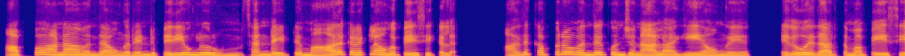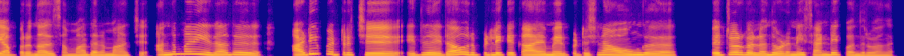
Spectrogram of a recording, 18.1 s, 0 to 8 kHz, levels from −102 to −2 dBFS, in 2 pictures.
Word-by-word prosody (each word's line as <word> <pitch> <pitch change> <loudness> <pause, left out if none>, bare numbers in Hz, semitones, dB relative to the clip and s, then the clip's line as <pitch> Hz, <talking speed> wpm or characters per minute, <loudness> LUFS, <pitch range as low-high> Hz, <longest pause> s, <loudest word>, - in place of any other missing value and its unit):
அப்போ 215 +7 -4
ஆனா 250 +1 +3 0.2
வந்து 215 +1 0
அவுங்க 195 -2 -1
ரெண்டு 200 +4 0
பெரியவங்களும் 250 +3 +3
ரொம் 180 -1 -4 0.2
சண்டையிட்டு 220 +3 0 0.2
மாதக்கணக்குல 275 - +1
அவங்க 220 -5 +1
பேசிக்கல. 200 -5 -1 0.6
அதுக்கப்பறம் 285 +6 -2
வந்து, 255 +2 +2
கொஞ்சம் 230 -2 +1
நாள் 205 +1 +3
ஆகி 200 +1 0 0.2
அவுங்க 195 0 -1
ஏ - - -4 0.4
ஏதோ 195 +4 0 0.2
எதார்த்தமா 215 0 +1 0.2
பேசி, 190 +5 -1
அப்பறம் 195 0 -4
தான் 205 - +2
அது 200 - -1
சமாதானமா 195 +2 -2
ஆச்சு. 175 - -9 0.2
அந்த 265 +4 +1
மாரி 350 -1 -2
ஏதாவது 250 +4 0 0.6
அடிபட்டுருச்சு, 255 -7 -1 0.4
இது 230 +5 -4 0.2
எதாவது 260 +7 +3
ஒரு 260 - -1
பிள்ளைக்கு 245 +1 +1
காயம் 220 0 +3
ஏற்பட்டுருச்சுன்னா, 210 +5 -3
அவுங்க 240 +4 +3 0.7
பெற்றோர்கள் 245 -1 +2
வந்து 235 +2 +2
உடனே 215 +3 +1
சண்டைக்கு 220 +4 -1
வந்துருவாங்க. 175 -2 -4
220 Hz, 140 wpm, -23 LUFS, 200-255 Hz, 0.7 s, ஆனா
